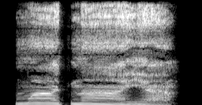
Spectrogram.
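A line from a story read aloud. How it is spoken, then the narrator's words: Priest's drawl. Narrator (Russian): протянул жрец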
